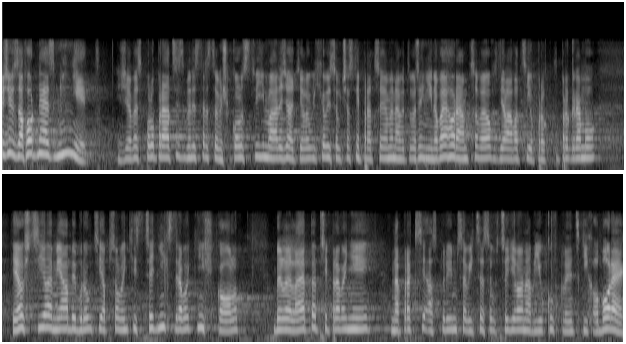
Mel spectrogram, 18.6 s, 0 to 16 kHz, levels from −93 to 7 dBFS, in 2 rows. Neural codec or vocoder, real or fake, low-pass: codec, 16 kHz, 6 kbps, DAC; fake; 7.2 kHz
